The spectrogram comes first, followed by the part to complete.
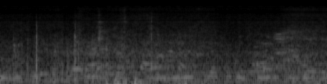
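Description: Distant, indistinct voices of players and spectators at an outdoor football pitch, with a few faint short knocks in the first second.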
